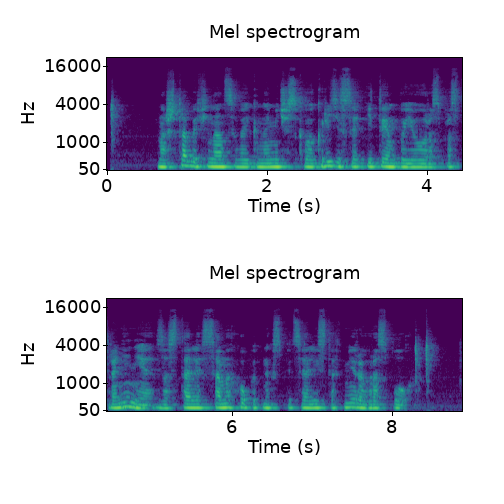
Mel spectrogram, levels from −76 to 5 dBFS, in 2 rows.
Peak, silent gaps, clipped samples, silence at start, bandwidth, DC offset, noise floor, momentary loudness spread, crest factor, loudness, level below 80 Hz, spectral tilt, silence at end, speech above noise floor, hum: -6 dBFS; none; under 0.1%; 0.05 s; 11 kHz; under 0.1%; -55 dBFS; 10 LU; 14 dB; -21 LUFS; -54 dBFS; -6 dB/octave; 0.35 s; 35 dB; none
